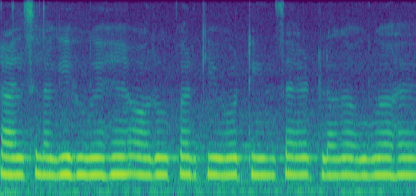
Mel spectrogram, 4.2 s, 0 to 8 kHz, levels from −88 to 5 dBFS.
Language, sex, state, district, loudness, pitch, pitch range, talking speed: Hindi, female, Maharashtra, Chandrapur, -13 LUFS, 225 Hz, 220-225 Hz, 185 wpm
